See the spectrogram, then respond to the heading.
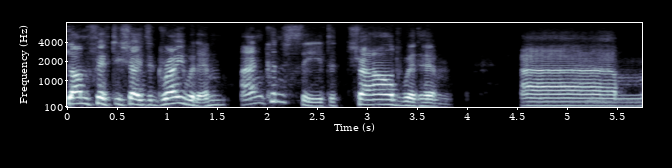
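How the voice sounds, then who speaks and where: At a very slow pace, a man with a London accent talks in a fairly high voice with lively intonation. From northern England, Cheshire (Sale, Timperley). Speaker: radio show host. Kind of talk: casual chat.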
